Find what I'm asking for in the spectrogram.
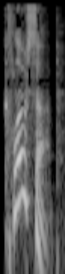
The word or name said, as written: close-up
